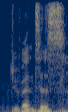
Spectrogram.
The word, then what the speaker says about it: Juventus: which is he did i thought it was juventus juventus juventus that's how you say it that's how you say g j u v e and t u s that's like saying like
